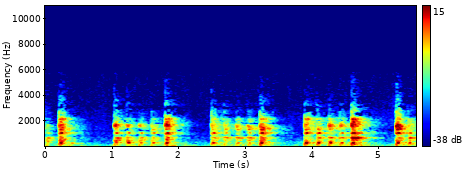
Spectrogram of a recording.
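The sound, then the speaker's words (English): Repeated knocking on a hard surface, struck in quick clusters of three or four raps with short pauses between, fairly loud and resonant, with no voices. “That's the idea, he says, I'm knocking. I'm continuing to knock.”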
